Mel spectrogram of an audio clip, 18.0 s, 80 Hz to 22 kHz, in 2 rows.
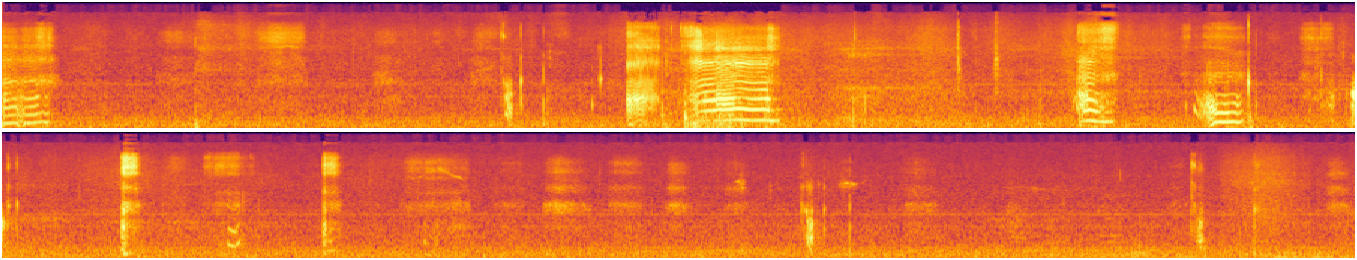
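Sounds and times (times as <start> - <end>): baby whimpering cries: 0.0 - 0.4, 4.2 - 5.2, 7.2 - 8.3
baby hiccups: 14.4 - 14.6.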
